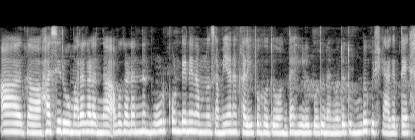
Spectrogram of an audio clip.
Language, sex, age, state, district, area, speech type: Kannada, female, 18-30, Karnataka, Shimoga, rural, spontaneous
